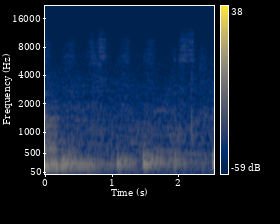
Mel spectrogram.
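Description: A pen scratches across paper while a math solution is written out: continuous soft scraping strokes with a few sharper pen-down accents, close and steady, with a voice speaking underneath.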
